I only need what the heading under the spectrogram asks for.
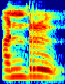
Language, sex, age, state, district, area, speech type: Tamil, female, 45-60, Tamil Nadu, Tiruchirappalli, rural, read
